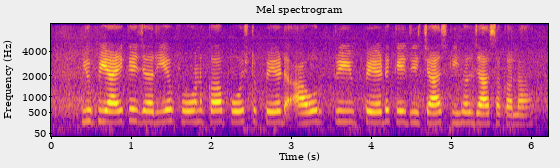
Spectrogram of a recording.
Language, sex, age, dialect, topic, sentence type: Bhojpuri, female, 18-24, Western, banking, statement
